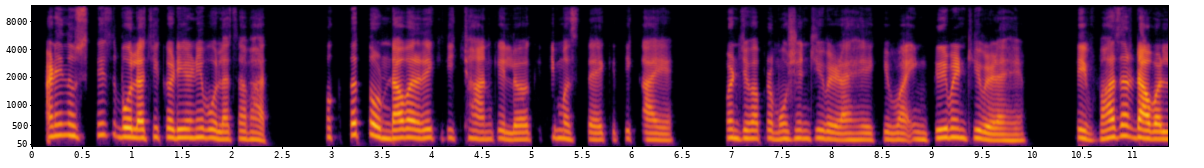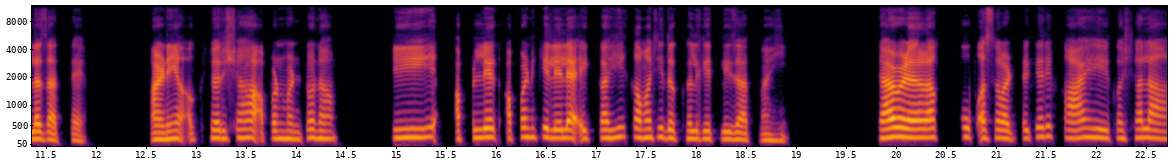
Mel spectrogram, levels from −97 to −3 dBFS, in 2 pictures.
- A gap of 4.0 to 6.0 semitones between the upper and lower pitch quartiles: No, average, 3.2 semitones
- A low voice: No, high, 195 Hz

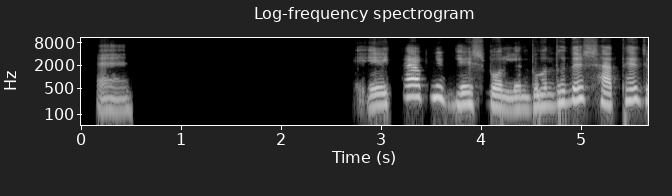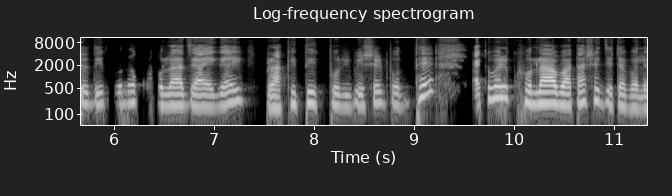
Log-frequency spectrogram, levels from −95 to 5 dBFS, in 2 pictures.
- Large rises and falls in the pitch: No, average, 3.6 semitones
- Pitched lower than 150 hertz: No, medium, 180 Hz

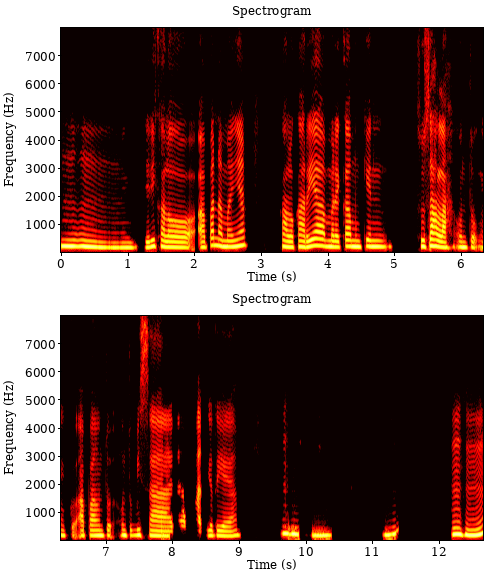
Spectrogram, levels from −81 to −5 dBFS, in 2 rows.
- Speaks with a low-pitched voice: No, high, 195 Hz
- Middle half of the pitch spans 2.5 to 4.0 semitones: Yes, average, 2.8 semitones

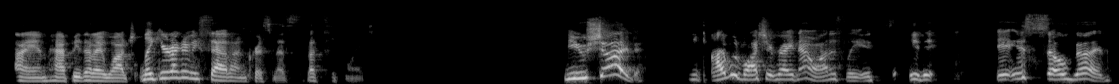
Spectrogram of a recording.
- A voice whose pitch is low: No, high, 230 Hz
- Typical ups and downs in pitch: No, wide, 8.6 semitones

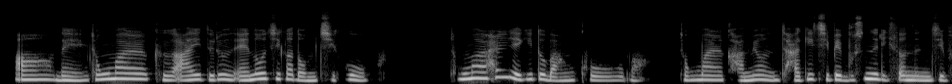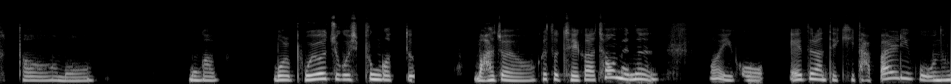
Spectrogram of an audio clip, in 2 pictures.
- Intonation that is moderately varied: Yes, average, 3.7 semitones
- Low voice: No, high, 210 Hz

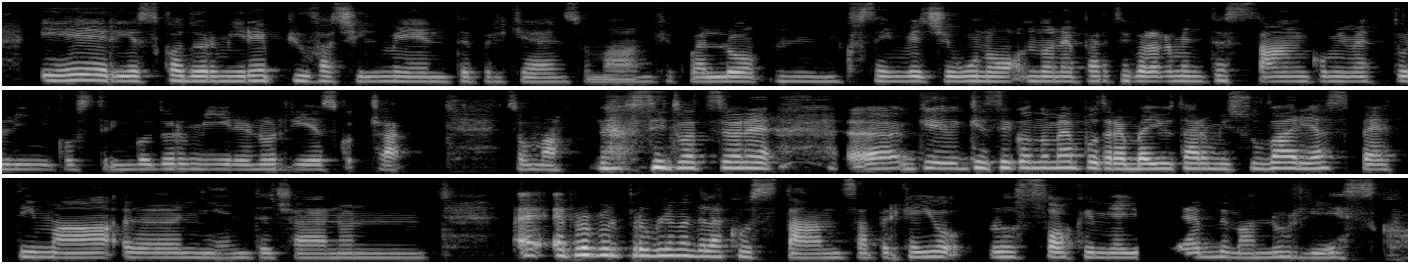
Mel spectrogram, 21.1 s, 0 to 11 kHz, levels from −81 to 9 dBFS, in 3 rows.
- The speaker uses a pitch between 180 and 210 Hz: Yes, high, 190 Hz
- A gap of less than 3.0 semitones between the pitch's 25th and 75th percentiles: Yes, narrow, 2.5 semitones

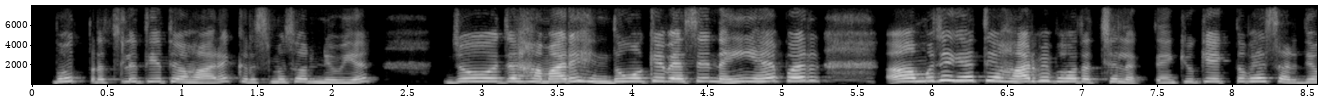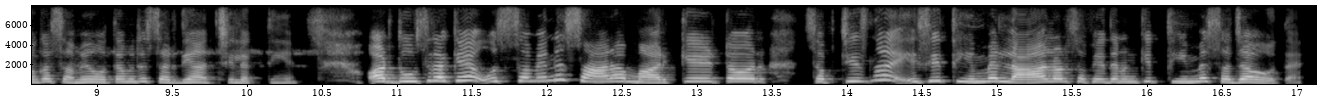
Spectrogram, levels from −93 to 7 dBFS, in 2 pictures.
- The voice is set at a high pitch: Yes, very high, 295 Hz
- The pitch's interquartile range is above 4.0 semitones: No, average, 3.7 semitones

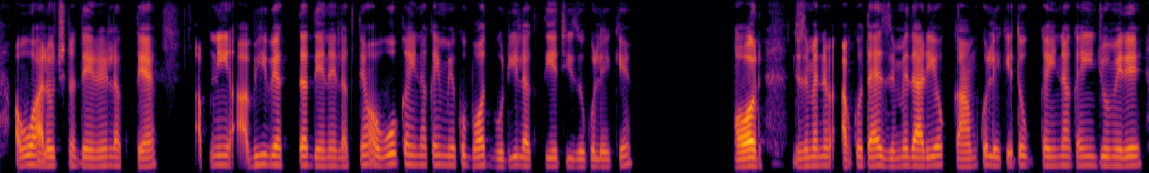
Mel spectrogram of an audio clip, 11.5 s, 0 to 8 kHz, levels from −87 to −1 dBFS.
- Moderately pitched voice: Yes, medium, 145 Hz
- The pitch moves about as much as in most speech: No, narrow, 1.5 semitones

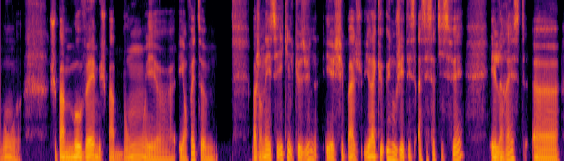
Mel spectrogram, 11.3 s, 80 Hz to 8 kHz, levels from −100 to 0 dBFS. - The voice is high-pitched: No, very low, 90 Hz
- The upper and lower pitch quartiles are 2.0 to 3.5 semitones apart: No, average, 4.3 semitones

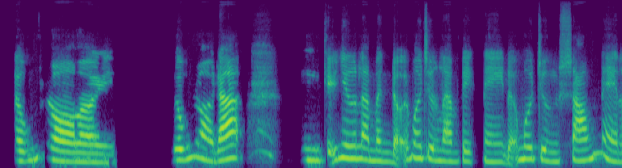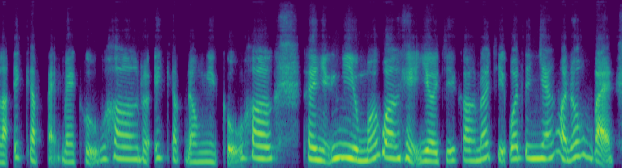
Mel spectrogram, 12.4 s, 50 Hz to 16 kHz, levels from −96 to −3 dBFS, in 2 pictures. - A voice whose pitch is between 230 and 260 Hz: Yes, high, 240 Hz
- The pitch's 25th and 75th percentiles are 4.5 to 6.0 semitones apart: No, average, 4.1 semitones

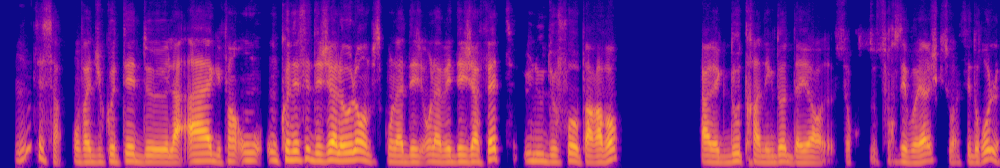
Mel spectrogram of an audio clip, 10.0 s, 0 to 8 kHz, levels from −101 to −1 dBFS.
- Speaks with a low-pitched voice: Yes, low, 120 Hz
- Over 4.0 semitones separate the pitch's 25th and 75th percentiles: No, average, 3.1 semitones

